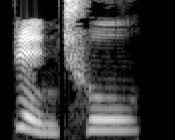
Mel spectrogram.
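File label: "认出", Mandarin Chinese; chinese-flashcards; hsk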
